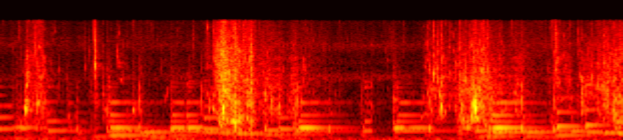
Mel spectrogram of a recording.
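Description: Water splashes in a few irregular bursts, loudest around the middle and again near the end, over steady background music with sustained tones.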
